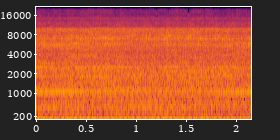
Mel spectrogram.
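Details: 2021–2022 outdoor AC units with LG scroll compressors (36,000–37,000 BTU), roughly installed, running in 102°F late-afternoon heat: steady low compressor hum with even fan whoosh, no rattles; working pretty good, normal running.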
